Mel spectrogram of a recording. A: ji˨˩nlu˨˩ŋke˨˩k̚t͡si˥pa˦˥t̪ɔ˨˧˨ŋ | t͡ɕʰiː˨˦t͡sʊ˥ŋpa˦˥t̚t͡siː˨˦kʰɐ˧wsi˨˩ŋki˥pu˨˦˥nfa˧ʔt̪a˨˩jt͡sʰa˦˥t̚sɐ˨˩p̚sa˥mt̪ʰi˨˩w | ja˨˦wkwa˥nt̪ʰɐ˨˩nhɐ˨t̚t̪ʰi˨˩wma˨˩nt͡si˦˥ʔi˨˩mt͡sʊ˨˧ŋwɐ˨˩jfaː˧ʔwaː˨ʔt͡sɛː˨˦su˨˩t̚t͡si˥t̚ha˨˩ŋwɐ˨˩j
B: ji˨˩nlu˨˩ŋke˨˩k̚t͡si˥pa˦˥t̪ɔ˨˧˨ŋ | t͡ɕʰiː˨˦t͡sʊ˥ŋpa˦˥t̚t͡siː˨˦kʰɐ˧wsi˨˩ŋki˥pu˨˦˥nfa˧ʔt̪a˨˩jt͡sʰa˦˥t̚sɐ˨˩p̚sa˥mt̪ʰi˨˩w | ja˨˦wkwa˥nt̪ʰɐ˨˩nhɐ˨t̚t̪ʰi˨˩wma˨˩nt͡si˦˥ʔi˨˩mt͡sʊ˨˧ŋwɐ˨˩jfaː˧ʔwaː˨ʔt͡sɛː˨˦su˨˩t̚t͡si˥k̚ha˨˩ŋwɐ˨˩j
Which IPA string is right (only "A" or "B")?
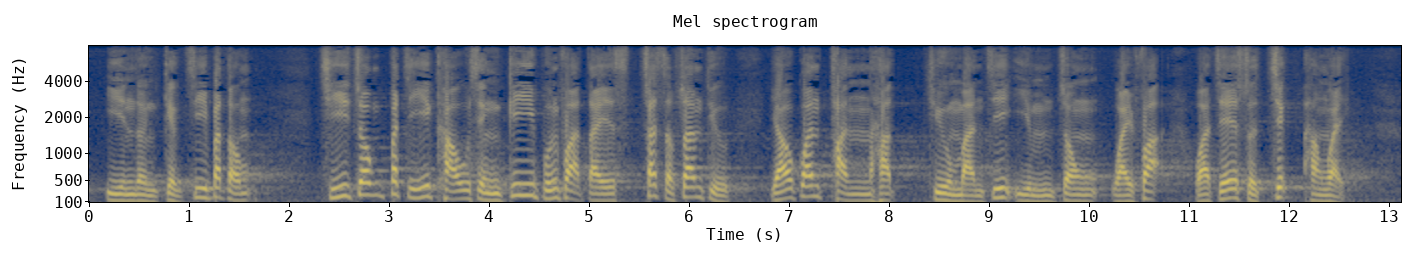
B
